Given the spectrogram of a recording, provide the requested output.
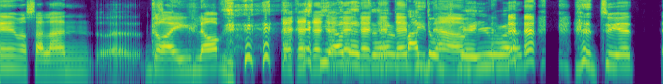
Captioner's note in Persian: خنده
